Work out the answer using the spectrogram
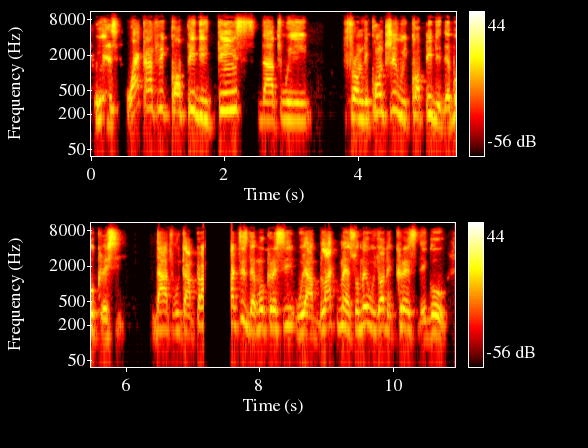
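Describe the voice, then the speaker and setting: A man's voice: on the high side, animated, normal speed, breathy edge. A Nigerian man speaking Pidgin-tinged English in a heated live debate, indignant and insistent. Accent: Nigerian Pidgin-inflected English. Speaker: debate guest.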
